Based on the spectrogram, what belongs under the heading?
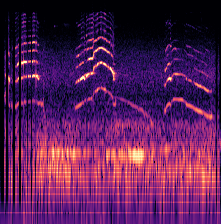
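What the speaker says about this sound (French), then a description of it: "un bruit de chaton" A kitten meows three times, high and plaintive, with short pauses between cries and faint clicks at the start.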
